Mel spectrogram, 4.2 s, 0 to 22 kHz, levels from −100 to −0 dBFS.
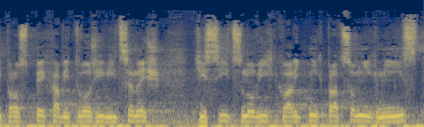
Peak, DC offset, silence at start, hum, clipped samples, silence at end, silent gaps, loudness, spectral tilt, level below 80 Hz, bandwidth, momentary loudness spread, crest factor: -6 dBFS; under 0.1%; 0 s; none; under 0.1%; 0 s; none; -21 LUFS; -4 dB/octave; -38 dBFS; 15.5 kHz; 5 LU; 14 dB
